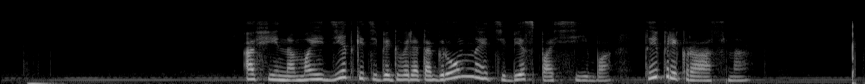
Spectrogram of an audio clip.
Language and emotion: Russian, positive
